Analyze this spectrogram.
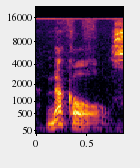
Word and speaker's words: knuckles: Con K delante, conucles, K muda. Knuckles.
